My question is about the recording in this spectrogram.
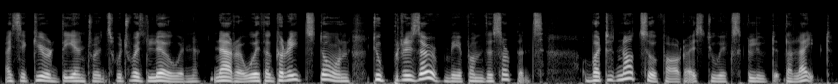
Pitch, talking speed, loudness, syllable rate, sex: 165 Hz, 200 wpm, -18 LUFS, 5.3 syllables/s, female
